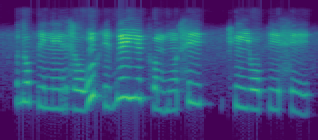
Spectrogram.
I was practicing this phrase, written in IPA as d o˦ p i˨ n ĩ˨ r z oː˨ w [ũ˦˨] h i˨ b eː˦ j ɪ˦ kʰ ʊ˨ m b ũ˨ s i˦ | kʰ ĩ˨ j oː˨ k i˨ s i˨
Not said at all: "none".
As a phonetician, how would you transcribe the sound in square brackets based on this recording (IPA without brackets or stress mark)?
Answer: ũ˦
